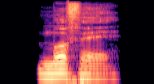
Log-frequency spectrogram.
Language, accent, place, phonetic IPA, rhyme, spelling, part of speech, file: German, Germany, Berlin, [ˈmʊfl̩], -ʊfl̩, Muffel, noun, De-Muffel.ogg
- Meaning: 1. grouch 2. muffle (all senses) 3. mouflon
